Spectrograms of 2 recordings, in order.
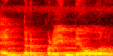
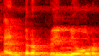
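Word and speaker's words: entrepreneur: ये एंटरप्रेन्योर नहीं होता, ये एंटरप्रेन्योर बोला जाता है। क्या? एंटरप्रेन्योर, लास्ट का जो आर है वो भी हल्का सा साइलेंट रहता है, और ये ओंटर होता है बाबूजी, ये कभी एंटर नहीं होता।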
